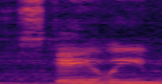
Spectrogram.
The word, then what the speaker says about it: scalene: it's called scalene so I'm going to write phonetically how to say it SC lean scaling triangle and a scaling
